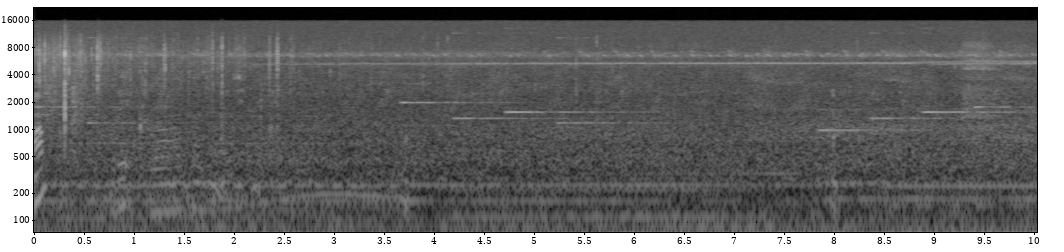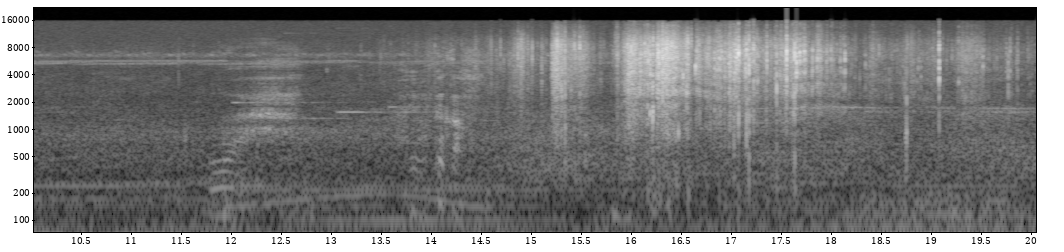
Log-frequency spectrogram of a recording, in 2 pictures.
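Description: Rustling and crackling of dry bark and leaf litter being disturbed at the foot of a tree, loudest for about five seconds near the end, over a faint steady high-pitched drone.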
